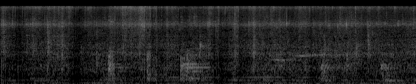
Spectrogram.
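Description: Onions and curry leaves sizzling in hot oil in a stainless steel pan, stirred with a slotted metal spoon that scrapes and taps against the pan. The sizzle is a steady hiss, and the spoon's strokes come often and irregularly.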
